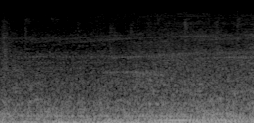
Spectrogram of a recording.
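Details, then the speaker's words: Mixer grinder motor after bush replacement and refitting: a low, steady hum with no rattle, knock or scraping. It now runs smoothly and almost silently, where before the failed bush made it noisy. "देखिए अब हमारी motor जो घूम रही है वह जरा सी भी आवाज नहीं कर रही है आप सुन सकते हैं"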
